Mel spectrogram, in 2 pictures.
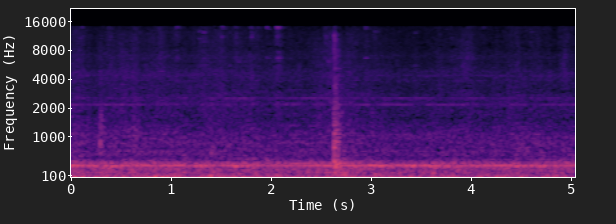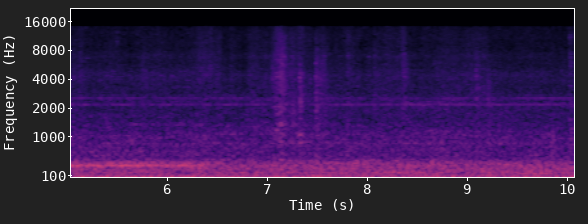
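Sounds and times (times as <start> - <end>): electric train interior hum and rumble: 0.0 - 10.0.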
